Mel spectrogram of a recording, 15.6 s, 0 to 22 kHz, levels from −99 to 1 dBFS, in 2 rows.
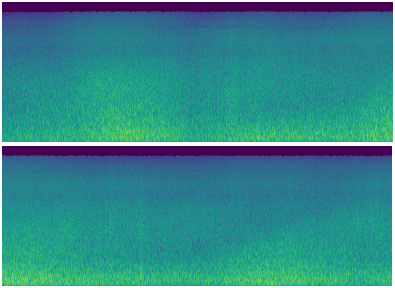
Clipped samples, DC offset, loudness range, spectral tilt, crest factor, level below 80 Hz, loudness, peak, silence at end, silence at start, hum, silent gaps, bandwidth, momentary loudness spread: under 0.1%; under 0.1%; 4 LU; -5 dB/octave; 16 dB; -38 dBFS; -25 LUFS; -8 dBFS; 0 s; 0 s; none; none; 16.5 kHz; 8 LU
